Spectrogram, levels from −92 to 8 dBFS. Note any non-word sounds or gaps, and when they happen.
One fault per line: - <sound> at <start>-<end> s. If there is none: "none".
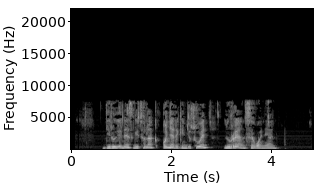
none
